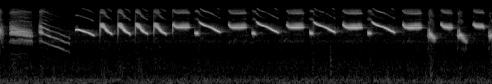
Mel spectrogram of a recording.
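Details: A male Horsfield's (Javan) bush lark sings a fast, unbroken stream of high, sweet whistles and down-slurred notes, nearly two per second, with no other sounds intruding.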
